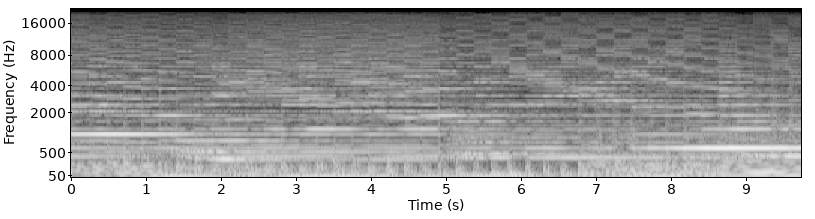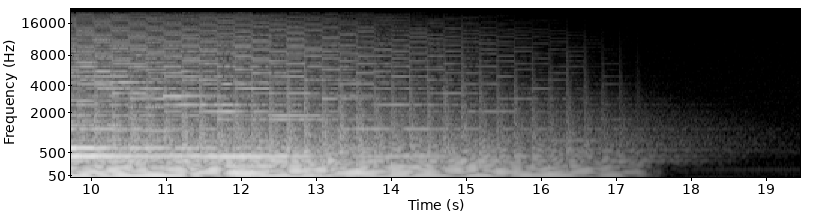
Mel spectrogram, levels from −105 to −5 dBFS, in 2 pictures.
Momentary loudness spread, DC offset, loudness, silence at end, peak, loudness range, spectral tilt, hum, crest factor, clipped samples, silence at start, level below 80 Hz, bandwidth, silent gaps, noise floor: 17 LU; under 0.1%; -20 LUFS; 3.2 s; -4 dBFS; 16 LU; -4.5 dB/octave; none; 16 dB; under 0.1%; 0 s; -30 dBFS; 20 kHz; none; -85 dBFS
